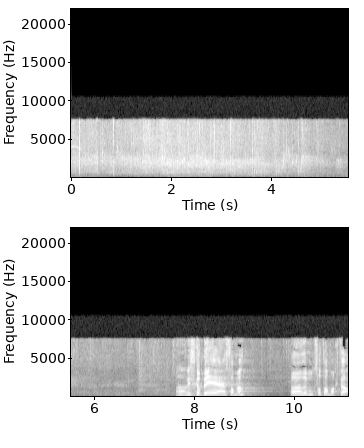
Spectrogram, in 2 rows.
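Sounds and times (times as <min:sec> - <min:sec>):
audience applause: 0:00.0 - 0:06.4
speech: 0:07.6 - 0:09.1, 0:09.9 - 0:11.0.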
